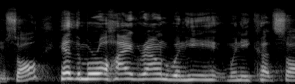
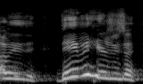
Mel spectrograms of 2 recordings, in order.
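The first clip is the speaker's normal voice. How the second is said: normal talking voice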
